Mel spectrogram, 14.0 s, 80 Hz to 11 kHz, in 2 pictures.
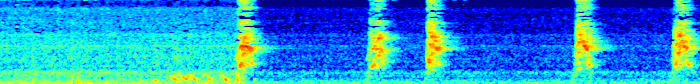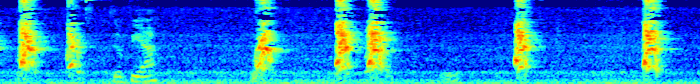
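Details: Sophia, a 13-week-old female Dachshund puppy, barking while playing with a kitten named Milo indoors; a dozen sharp, high puppy yaps spaced irregularly one to two seconds apart, with a brief whine and a low hum underneath.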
